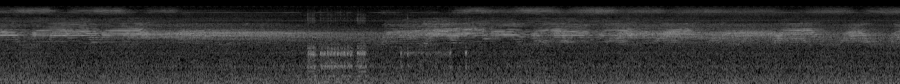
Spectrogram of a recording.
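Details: Summer recording of a minmin cicada, 24 July 2016: a continuous shrill, high buzz with rhythmic swells, broken near the three-to-four-second mark by a few short, lower tonal notes.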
